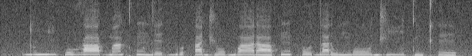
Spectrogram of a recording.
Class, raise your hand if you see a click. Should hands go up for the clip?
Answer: no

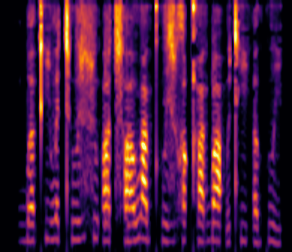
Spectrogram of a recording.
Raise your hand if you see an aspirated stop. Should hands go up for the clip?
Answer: yes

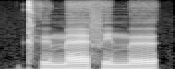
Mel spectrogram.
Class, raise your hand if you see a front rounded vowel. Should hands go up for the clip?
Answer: yes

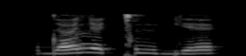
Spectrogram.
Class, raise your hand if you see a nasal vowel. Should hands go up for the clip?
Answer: no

